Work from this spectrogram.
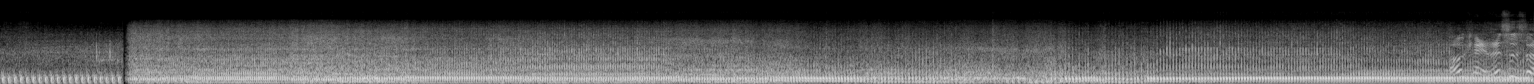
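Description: A Honda CRF450RL dual-sport motorcycle engine runs loud and close after a sudden start, holding a steady, throbbing drone with slight swells, while a rider talks over it.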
